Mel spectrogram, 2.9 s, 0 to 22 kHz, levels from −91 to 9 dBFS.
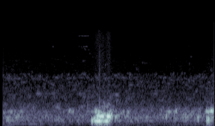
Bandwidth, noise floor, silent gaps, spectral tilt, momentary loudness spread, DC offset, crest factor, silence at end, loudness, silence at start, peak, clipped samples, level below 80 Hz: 2 kHz; -46 dBFS; none; -14 dB/octave; 26 LU; under 0.1%; 20 dB; 0 s; -16 LUFS; 0.1 s; 0 dBFS; under 0.1%; -50 dBFS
